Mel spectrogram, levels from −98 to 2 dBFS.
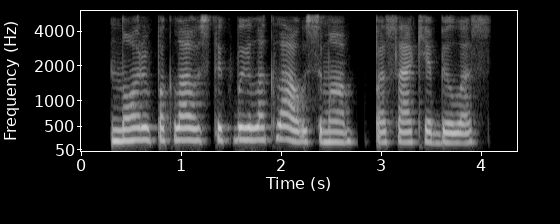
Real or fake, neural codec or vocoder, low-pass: real; none; 5.4 kHz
